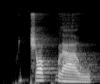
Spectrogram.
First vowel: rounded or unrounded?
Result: rounded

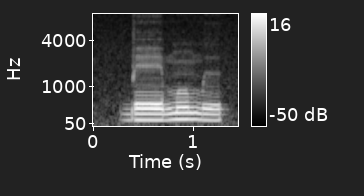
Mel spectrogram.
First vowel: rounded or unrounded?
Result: unrounded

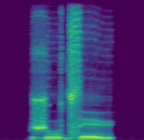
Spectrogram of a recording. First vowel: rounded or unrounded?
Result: rounded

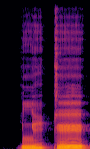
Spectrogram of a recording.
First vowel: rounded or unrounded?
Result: unrounded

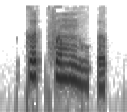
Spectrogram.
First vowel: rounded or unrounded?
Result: unrounded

